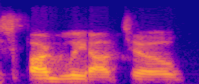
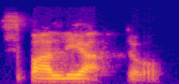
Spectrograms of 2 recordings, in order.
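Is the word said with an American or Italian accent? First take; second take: American; Italian. First: It has an American accent. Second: It has an Italian accent with minimal B. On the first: "if you were American and you went to a bar, you could say Sbagliato" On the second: "they go Sbagliato"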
